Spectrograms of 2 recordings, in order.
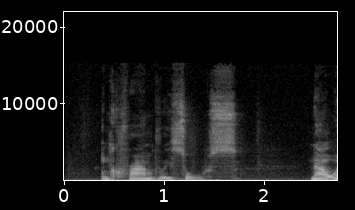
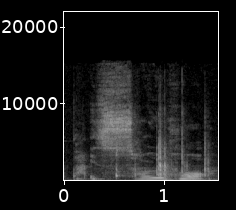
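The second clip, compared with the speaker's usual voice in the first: slow, breathy whisper at the heat; 4 dB quieter, slower than usual. Real, not acted. Burnt by hot food.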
